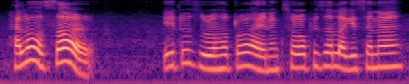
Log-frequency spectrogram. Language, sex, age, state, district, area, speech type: Assamese, female, 30-45, Assam, Jorhat, urban, spontaneous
